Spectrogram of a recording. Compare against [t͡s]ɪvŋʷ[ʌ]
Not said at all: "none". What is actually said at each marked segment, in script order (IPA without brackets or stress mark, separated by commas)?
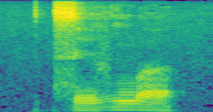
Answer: t͡s, ʌ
